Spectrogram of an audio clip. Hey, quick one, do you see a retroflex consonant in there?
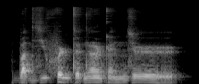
yes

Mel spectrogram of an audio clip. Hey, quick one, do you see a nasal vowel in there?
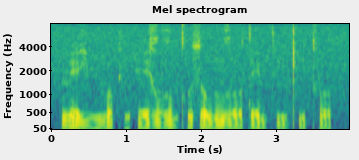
yes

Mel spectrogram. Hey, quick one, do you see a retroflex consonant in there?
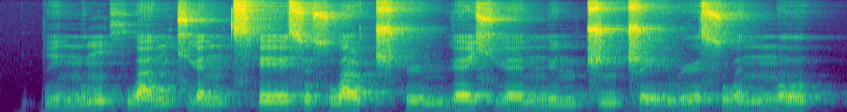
yes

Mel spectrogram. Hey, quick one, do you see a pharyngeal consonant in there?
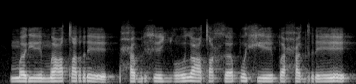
yes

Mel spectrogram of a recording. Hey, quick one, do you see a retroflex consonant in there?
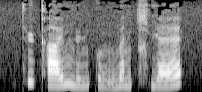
no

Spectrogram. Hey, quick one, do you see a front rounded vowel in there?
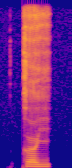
no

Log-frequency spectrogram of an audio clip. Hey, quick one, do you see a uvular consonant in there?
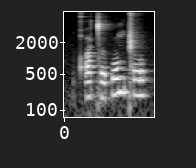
yes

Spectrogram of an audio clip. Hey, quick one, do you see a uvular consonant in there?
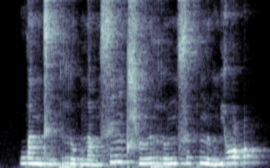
no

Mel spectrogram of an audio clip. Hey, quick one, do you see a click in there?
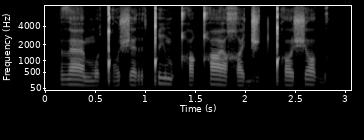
yes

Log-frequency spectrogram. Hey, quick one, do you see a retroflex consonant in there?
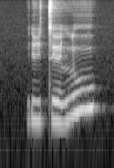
no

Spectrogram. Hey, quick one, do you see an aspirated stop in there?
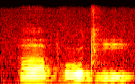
no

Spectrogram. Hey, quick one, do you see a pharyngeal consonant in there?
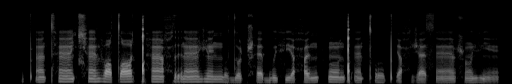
yes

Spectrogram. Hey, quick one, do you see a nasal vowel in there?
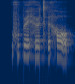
no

